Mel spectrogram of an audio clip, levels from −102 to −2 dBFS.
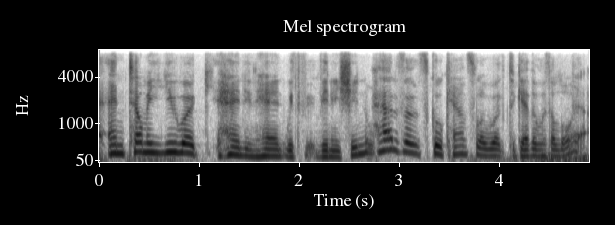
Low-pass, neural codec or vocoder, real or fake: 7.2 kHz; none; real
